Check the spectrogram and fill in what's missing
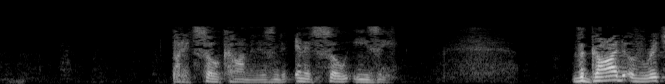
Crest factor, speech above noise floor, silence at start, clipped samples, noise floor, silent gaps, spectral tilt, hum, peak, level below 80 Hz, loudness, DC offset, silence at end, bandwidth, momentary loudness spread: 24 dB; 45 dB; 1.75 s; under 0.1%; -67 dBFS; none; -5.5 dB/octave; none; -2 dBFS; -64 dBFS; -22 LUFS; under 0.1%; 0 s; 6.2 kHz; 18 LU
